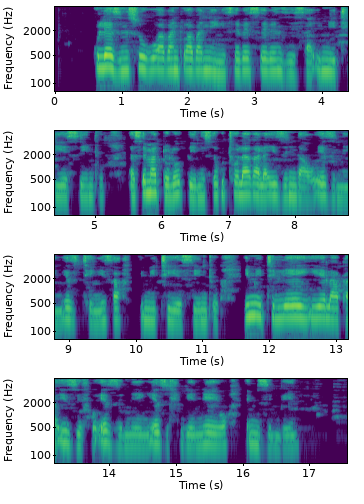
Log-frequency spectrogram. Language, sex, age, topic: North Ndebele, male, 25-35, health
